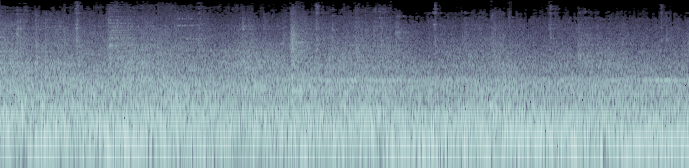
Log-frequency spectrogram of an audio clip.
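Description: Railroad tank cars rolling slowly past: a steady rumble of steel wheels on rail with a few faint clicks.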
